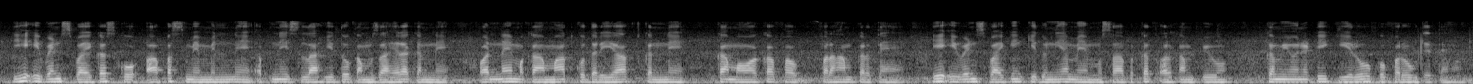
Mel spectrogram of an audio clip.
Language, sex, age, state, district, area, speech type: Urdu, male, 18-30, Uttar Pradesh, Siddharthnagar, rural, spontaneous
